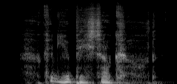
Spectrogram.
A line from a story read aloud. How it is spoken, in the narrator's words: Kinney asked quietly, his voice shaking without malice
